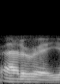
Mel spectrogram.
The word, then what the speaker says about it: Aderréy: Aderréy, yes.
